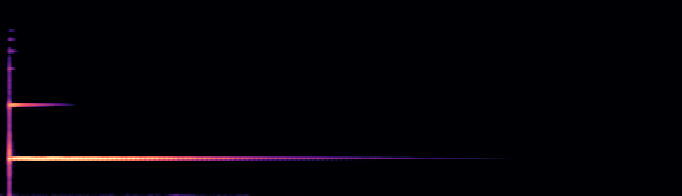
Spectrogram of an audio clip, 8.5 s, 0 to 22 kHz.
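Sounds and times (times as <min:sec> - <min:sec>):
meditation bell struck and ringing: 0:00.1 - 0:03.9.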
